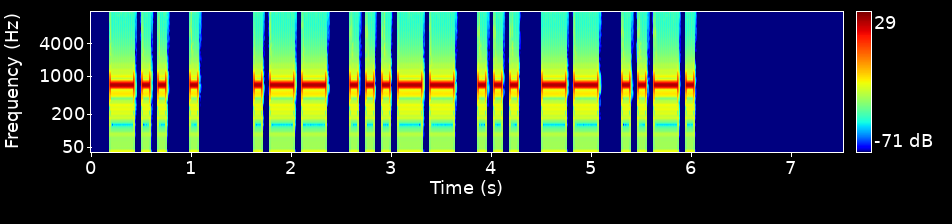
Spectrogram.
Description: Morse code, heard as a keyed tone, about 15 wpm, 700 Hz. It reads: DE W3SMF
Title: USA Callsign DE Callsign - 5 Characters - 15wpm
